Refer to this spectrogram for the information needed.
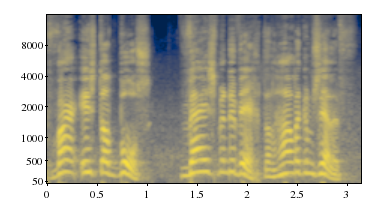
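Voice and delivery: high, loud order; loud demand. Acted. Aunt loudly demands Pluk tell her. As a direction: bark it at him. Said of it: "riep tante Pleeg".

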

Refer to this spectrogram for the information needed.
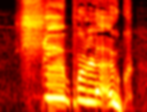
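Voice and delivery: drawn-out, high, delighted exclamation; barked enthusiasm. A narrator's reading. Puppy answering a friend about their game, excited bark. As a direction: bark it out slowly and happily. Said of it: "blaft Pip".

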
